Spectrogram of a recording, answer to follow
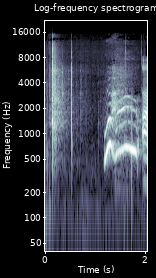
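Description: A sharp knock and a short scuffle at the start, a single click about half a second in, then a child's high voice calling out one long, gliding vowel near the end.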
